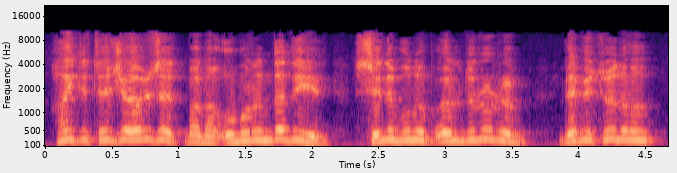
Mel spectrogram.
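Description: A man voicing a desperate, hostile young woman captive with a thin, trembling voice, shrill and pleading. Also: steady tone, normal speed, a bit bright. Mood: furious.

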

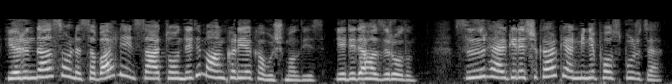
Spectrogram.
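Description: A woman voicing a brisk, bossy village man giving orders in a read story. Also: high-pitched, expressive, a bit bright, no echo. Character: bossy village man, gruff and rough-spoken.

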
